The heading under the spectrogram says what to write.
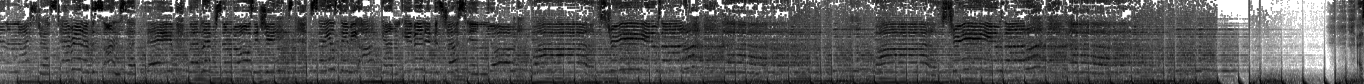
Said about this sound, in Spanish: mientras llega … con esta rola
